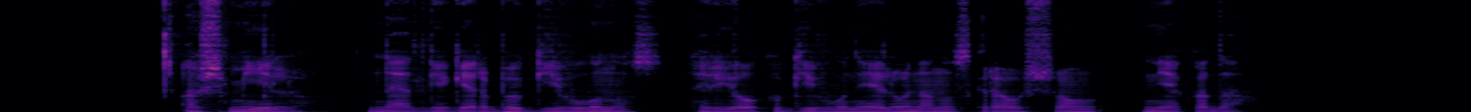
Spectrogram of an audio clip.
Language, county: Lithuanian, Marijampolė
